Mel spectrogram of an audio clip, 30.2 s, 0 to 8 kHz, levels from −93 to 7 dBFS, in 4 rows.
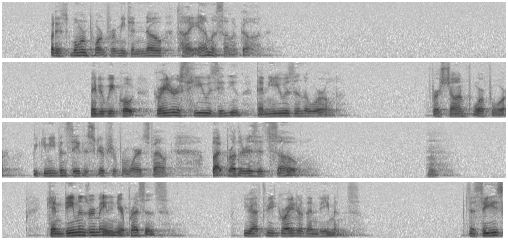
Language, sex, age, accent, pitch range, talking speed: English, male, 60-79, American, 125-160 Hz, 130 wpm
